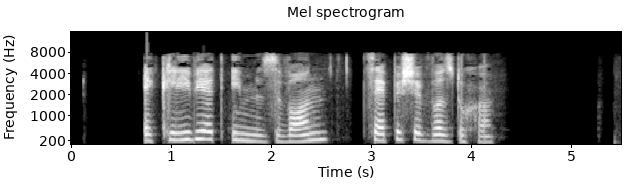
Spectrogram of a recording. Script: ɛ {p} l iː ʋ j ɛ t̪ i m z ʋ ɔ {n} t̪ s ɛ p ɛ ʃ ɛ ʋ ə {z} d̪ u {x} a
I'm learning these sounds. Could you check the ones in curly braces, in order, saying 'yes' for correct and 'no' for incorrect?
no, yes, yes, yes

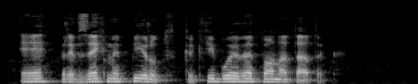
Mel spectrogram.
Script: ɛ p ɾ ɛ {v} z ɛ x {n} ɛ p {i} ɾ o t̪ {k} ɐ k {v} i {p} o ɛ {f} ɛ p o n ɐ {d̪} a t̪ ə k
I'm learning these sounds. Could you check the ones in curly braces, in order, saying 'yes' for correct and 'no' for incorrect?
yes, no, yes, yes, yes, no, no, no

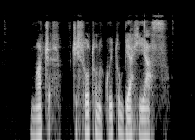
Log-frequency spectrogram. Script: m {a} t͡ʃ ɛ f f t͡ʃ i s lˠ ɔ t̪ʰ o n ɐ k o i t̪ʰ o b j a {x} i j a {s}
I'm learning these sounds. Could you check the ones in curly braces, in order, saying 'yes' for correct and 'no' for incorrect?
yes, yes, yes

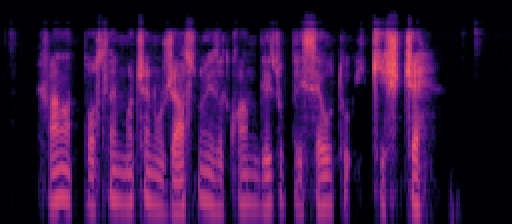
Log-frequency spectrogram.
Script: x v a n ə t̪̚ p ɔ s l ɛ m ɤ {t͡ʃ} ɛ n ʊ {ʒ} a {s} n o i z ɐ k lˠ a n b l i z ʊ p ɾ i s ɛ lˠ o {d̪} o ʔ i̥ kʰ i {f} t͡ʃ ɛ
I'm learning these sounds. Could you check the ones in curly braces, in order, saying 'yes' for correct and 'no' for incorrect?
yes, yes, yes, no, no

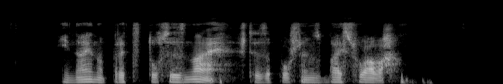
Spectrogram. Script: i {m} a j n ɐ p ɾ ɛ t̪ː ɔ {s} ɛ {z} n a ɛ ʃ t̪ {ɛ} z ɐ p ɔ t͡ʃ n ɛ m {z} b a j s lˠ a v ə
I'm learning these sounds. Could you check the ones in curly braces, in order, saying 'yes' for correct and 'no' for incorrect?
no, yes, yes, yes, yes

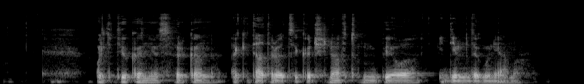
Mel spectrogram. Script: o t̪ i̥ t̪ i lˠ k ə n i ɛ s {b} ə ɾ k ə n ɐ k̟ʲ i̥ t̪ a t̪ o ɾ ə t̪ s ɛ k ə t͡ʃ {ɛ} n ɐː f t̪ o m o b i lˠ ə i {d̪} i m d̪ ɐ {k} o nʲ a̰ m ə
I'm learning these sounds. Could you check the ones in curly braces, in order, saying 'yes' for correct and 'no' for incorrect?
no, no, yes, no

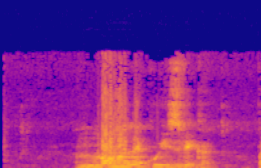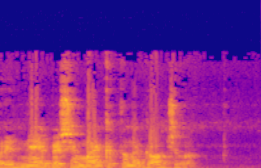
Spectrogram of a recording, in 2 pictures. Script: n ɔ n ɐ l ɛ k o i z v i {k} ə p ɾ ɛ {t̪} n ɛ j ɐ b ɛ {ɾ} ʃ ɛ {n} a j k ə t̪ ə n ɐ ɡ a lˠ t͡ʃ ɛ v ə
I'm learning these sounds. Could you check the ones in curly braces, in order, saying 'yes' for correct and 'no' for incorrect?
yes, no, no, no

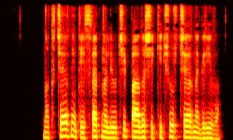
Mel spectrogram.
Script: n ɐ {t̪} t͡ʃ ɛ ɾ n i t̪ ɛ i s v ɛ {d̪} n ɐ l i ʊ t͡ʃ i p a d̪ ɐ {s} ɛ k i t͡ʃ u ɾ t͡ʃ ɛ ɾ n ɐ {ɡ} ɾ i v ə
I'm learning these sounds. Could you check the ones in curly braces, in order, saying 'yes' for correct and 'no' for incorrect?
yes, no, no, yes

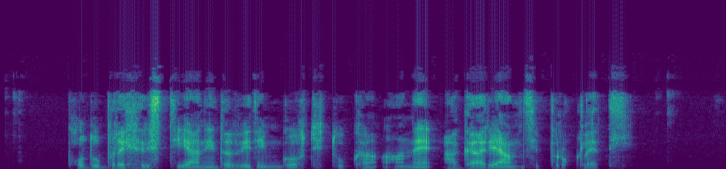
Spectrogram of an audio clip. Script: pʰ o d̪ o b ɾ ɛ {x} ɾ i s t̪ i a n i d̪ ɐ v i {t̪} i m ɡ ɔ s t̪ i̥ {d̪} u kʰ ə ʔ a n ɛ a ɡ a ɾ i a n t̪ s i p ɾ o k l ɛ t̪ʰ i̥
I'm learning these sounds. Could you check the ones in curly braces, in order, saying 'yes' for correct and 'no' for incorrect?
yes, no, no

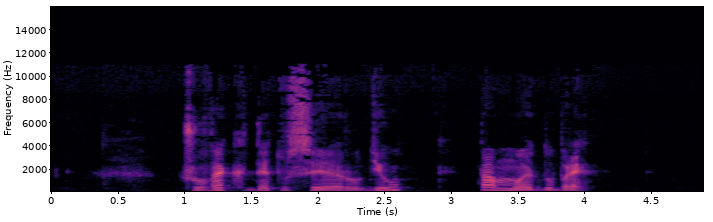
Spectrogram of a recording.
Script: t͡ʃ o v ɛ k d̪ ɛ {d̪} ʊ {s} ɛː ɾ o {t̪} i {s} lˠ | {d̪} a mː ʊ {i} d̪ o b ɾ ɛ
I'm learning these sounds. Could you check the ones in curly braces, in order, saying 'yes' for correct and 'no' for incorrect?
no, yes, no, no, no, no

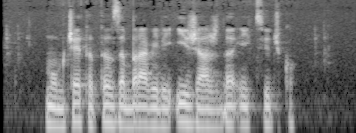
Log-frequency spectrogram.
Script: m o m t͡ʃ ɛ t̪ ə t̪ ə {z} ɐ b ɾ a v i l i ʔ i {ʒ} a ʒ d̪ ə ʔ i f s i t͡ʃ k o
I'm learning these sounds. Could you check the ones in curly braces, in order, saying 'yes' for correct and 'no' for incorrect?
yes, yes

